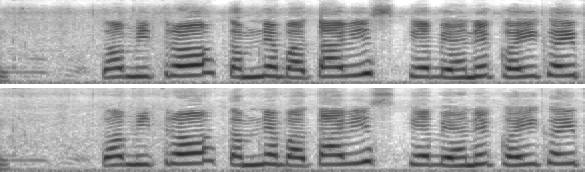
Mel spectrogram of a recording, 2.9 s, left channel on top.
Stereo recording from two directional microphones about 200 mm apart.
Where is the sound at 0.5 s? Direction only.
40° left (ahead or behind).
